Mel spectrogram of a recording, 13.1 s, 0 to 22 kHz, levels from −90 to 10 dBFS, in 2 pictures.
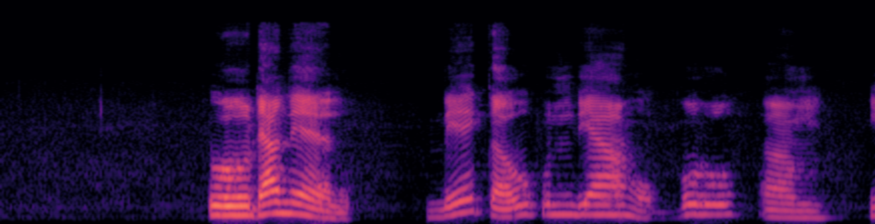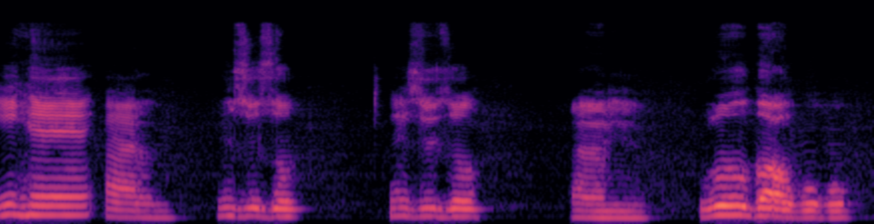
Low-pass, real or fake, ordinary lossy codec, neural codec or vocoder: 14.4 kHz; fake; none; codec, 44.1 kHz, 3.4 kbps, Pupu-Codec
